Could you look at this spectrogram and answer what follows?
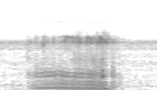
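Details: Sleeping puggle (small dog) giving a single soft, wheezy, whistling snore on the in-breath; snoring.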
